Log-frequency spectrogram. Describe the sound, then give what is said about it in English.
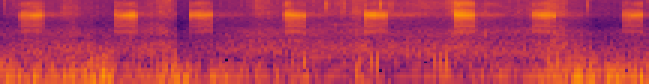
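A corncrake on Owey Island off Donegal, Ireland, repeats its dry, rasping double call in a steady rhythm, while gusty wind rumbles against the microphone throughout. “I could just fill this entire podcast feed with corncrake calling if you wish.”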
